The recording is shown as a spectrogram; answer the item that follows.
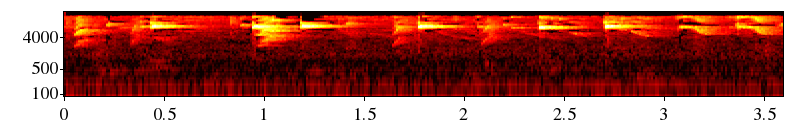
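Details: Uruguayan saffron finch, a master singer, giving a string of high, sharp chirps, about eight in under four seconds at an uneven pace, over a faint low hum.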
